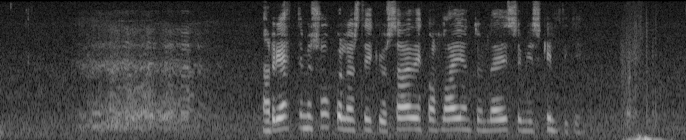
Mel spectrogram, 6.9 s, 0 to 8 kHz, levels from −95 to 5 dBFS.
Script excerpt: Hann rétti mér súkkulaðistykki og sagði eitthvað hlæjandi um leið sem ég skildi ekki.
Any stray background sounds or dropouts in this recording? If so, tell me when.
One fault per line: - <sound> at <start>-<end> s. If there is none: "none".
- laugh at 0.7-2.3 s
- squeak at 6.2-6.7 s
